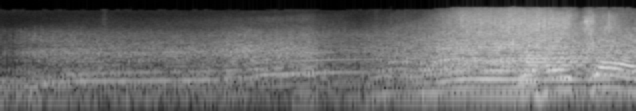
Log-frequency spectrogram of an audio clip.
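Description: A drag race car on slicks at a West Coast Hot Rod Association season finals event spins its tires, its engine roaring loud and close and rising in pitch as the revs build, with tire squeal mixed in.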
